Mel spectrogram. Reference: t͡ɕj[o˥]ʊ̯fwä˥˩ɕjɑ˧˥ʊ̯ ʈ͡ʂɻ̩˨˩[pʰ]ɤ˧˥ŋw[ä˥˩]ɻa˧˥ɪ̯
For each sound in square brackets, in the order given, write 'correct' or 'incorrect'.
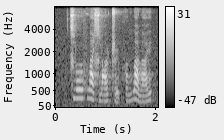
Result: correct, correct, correct

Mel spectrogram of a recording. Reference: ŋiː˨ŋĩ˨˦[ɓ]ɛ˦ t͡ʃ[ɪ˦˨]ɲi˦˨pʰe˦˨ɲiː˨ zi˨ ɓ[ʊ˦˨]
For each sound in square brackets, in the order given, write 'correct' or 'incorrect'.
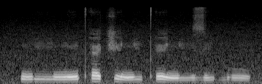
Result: incorrect: pʰ, correct, incorrect: u˦˨

